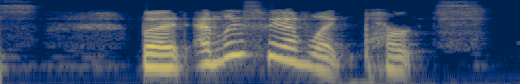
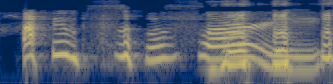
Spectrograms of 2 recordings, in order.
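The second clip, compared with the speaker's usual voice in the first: laughing; 7 semitones higher, 4 dB louder, slower than usual. Real, not acted. Laughing apology after spoiler.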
